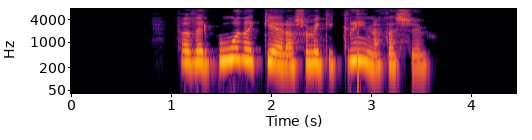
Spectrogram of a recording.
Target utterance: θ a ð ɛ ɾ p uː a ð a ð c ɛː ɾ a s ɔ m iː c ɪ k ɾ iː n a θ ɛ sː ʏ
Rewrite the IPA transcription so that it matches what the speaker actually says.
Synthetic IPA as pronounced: θ a ð ɛ ɾ p uː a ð a ð c ɛː ɾ a s ɔ m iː c ɪ k ɾ iː n a θ ɛ sː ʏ

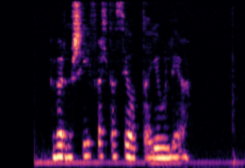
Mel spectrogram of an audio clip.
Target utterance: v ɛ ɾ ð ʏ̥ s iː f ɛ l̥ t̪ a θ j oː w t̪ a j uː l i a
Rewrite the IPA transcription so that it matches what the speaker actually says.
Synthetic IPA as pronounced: v ɛ ɾ ð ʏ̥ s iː f ɛ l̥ t̪ a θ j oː w t̪ a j uː l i a

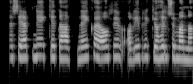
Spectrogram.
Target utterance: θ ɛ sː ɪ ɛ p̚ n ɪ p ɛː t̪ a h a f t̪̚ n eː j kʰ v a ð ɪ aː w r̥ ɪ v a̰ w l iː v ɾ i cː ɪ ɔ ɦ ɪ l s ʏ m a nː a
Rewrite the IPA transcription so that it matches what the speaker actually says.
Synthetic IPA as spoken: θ ɛ sː ɪ ɛ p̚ n ɪ c ɛː t̪ a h a f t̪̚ n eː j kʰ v a ð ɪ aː w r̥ ɪ v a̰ w l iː v ɾ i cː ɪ ɔ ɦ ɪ l s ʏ m a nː a

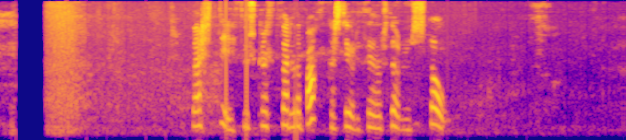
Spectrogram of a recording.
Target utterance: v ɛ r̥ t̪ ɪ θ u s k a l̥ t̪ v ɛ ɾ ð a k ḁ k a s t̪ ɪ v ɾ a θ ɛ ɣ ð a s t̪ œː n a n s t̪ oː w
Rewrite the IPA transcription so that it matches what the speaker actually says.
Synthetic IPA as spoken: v ɛ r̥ t̪ ɪ θ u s k a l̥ t̪ v ɛ ɾ ð a p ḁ k a s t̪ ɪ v ɾ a θ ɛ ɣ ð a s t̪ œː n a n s t̪ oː w

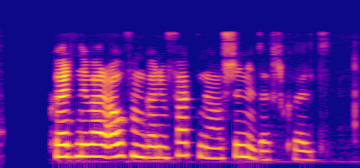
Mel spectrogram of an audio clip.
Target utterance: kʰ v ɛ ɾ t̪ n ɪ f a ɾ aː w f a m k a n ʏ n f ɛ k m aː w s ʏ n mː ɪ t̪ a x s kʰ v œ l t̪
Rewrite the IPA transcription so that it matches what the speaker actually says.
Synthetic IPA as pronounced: kʰ v ɛ ɾ t̪ n ɪ v a ɾ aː w f a ŋ k a n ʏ m f a k n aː w s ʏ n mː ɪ t̪ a x s kʰ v œ l t̪

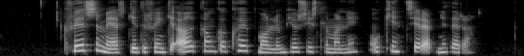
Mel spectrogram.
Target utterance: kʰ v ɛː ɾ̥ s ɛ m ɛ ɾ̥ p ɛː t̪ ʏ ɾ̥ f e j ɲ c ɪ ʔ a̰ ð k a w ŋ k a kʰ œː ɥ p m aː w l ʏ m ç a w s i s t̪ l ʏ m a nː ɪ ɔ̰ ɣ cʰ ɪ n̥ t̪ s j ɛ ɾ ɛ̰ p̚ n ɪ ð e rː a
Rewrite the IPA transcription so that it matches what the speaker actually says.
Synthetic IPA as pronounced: kʰ v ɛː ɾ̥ s ɛ m ɛ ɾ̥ c ɛː t̪ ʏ ɾ̥ f e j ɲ c ɪ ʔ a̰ ð k a w ŋ k a kʰ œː ɥ p m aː w l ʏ m ç a w s i s t̪ l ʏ m a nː ɪ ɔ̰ ɣ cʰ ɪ n̥ t̪ s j ɛ ɾ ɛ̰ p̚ n ɪ θ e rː a

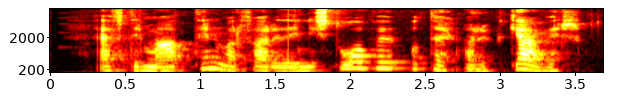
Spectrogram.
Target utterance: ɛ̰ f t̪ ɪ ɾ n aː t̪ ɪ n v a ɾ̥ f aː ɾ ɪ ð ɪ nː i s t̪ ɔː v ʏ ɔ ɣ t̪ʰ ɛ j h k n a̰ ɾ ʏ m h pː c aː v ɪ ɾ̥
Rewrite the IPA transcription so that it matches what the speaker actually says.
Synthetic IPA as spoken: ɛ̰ f t̪ ɪ ɾ m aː t̪ ɪ n v a ɾ̥ f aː ɾ ɪ ð ɪ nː i s t̪ ɔː v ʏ ɔ ɣ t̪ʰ ɛ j h k n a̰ ɾ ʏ h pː c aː v ɪ ɾ̥

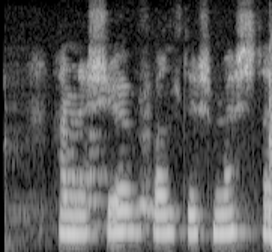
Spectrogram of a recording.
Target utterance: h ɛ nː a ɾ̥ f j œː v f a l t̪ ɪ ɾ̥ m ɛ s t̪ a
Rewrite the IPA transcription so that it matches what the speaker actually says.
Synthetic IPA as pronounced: h a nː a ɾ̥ s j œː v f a l t̪ ɪ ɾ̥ m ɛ s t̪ a

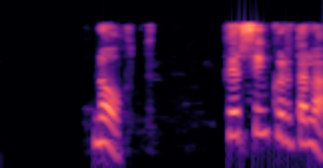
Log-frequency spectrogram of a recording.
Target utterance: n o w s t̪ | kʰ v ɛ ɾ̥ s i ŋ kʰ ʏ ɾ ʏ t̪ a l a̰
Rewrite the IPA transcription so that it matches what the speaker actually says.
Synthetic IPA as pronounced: n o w h t̪ | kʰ v ɛ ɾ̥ s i ŋ k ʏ ɾ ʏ t̪ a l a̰

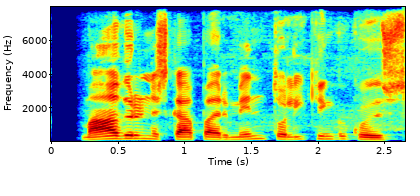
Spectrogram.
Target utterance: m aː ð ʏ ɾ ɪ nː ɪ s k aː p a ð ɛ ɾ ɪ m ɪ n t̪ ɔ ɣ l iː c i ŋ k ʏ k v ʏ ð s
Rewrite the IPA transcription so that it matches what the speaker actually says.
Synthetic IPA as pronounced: m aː ð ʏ ɾ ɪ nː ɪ s k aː p a ð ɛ ɾ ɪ m ɪ n t̪ ɔ ɣ l iː c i ŋ k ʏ k v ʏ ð s

